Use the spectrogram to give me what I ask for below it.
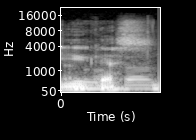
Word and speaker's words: Ugas: I saw today Spence and Ugas. Is that how you say it? Ugas.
